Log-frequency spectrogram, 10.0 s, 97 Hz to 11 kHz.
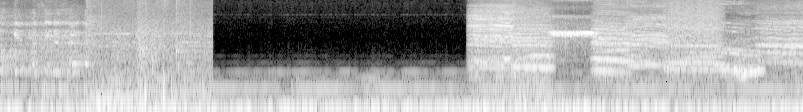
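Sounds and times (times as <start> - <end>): background music with low drone: 0.0 - 10.0
crowd cheering and shouting: 5.8 - 10.0.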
